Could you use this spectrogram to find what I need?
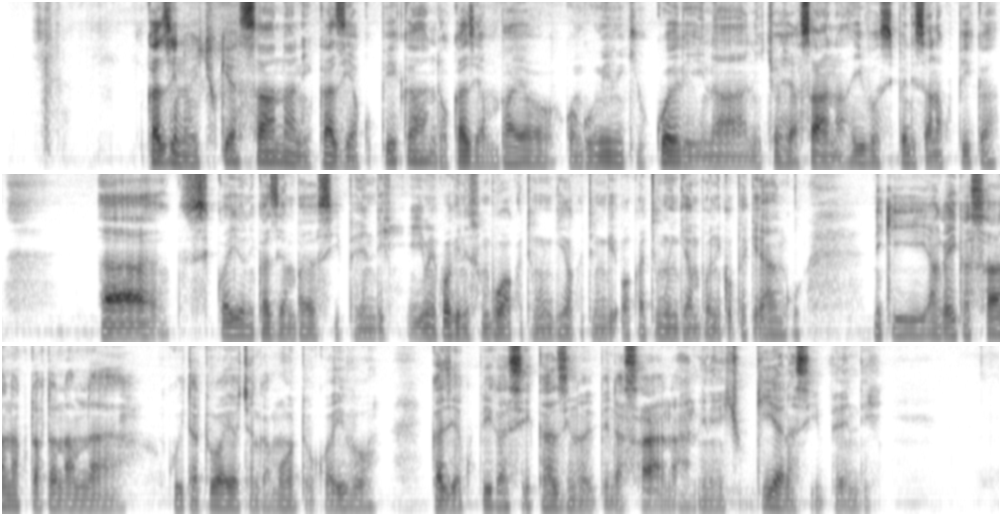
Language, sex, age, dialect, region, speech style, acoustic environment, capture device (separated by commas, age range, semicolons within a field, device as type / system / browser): Swahili, male, 25-34, Tanzania - Dar es Salaam, Tanzania, relaxed, silence, mobile / Linux / Chrome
